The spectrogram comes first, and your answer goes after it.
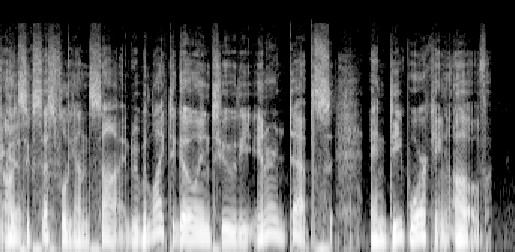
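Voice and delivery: put-on public radio announcer voice. Speaker announcing the show after saying he'll get his NPR voice. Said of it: "Let me get my NPR voice".

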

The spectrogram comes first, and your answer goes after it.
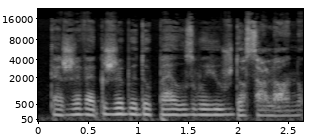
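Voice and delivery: whispering. Mi leans over the wardrobe's edge and warns Homek, whispered. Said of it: "szepnęła".

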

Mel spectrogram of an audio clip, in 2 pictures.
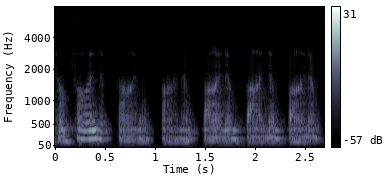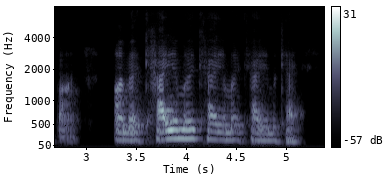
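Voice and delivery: steady, repeated, hushed mutter under the breath. Showing the words once repeated when triggered at work: imitating muttering under breath. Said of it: "I would just be like this under my breath".

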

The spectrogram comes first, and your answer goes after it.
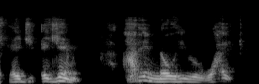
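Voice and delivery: hushed, quiet half-whisper under the breath. Telling another speaker something he didn't know before: half-whispering. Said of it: "I'm gonna whisper".

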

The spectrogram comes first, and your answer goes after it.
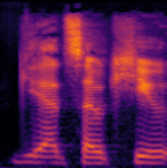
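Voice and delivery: ordinary delivery

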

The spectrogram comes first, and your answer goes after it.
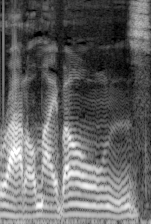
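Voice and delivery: hushed, eerie, ghostly parrot voice, "bones" drawn out. Asked what else it can say, a parrot answers Matilda, imitating a spooky voice. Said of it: "giving a wonderful imitation of a spooky voice".

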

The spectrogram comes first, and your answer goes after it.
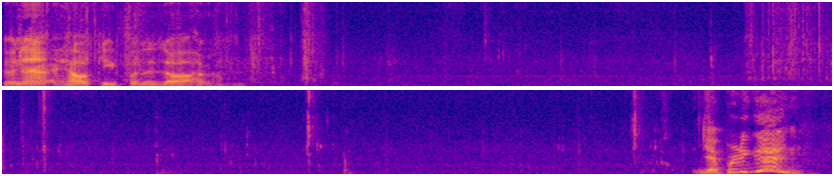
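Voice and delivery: talking with mouth full, chewing. Eating an orange mid-explanation, talking while chewing. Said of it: "I'm trying to talk while I'm chewing".

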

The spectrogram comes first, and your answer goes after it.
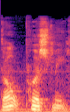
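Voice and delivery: threatening, menacing tone. Reading a story, a man warns a woman: menacing warning. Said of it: "he warned menacingly".

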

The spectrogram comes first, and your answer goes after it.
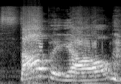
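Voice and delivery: put-on hillbilly voice. Playing a character who bangs a drum to stop a fight: hillbilly uncle voice. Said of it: "like your hillbilly uncle".

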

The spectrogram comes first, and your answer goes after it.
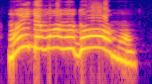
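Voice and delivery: loud, very high, full-voice call. As Pippi calling for Mr. Nilsson while the bull sleeps, calling out at full voice. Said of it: "загукала вона на повний голос".

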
